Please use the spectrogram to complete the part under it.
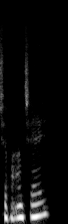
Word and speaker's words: Givenchy: Givenchy? – Yep.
